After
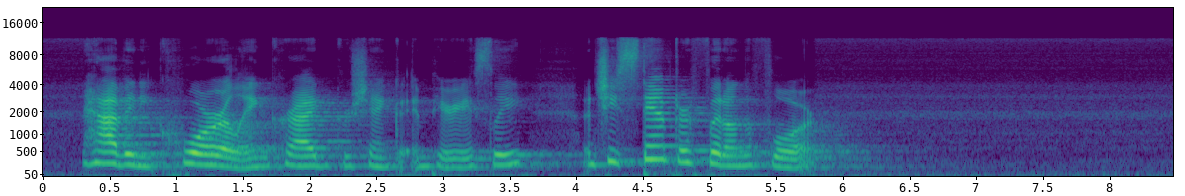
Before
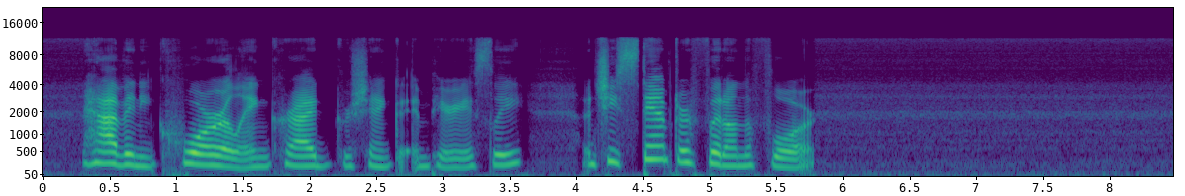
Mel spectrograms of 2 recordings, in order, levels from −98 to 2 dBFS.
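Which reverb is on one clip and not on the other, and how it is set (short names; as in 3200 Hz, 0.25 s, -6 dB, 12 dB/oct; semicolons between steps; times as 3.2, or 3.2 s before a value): shoebox room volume 1500 m³, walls mixed, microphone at 0.4 m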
